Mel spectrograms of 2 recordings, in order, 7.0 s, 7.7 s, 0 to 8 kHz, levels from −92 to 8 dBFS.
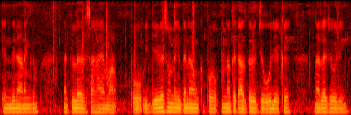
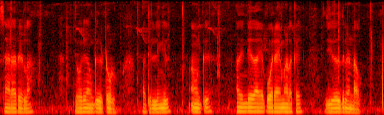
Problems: background sounds at intervals, low volume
